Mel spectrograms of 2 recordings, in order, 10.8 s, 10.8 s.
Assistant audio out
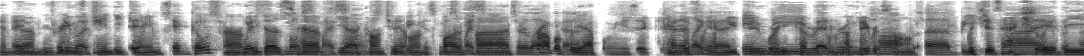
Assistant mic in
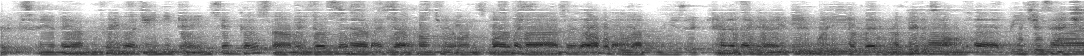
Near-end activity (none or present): none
